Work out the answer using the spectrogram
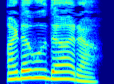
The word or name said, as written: ಅಡವುದಾರ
